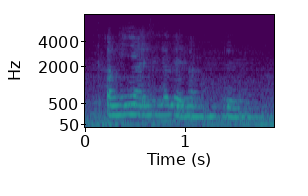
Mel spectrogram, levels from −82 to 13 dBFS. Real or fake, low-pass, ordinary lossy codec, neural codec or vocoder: fake; 7.2 kHz; none; codec, 44.1 kHz, 2.6 kbps, SNAC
